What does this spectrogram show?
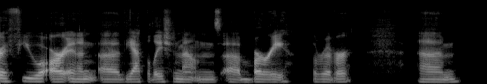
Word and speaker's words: Appalachian: The correct way to pronounce it is Appalachian.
